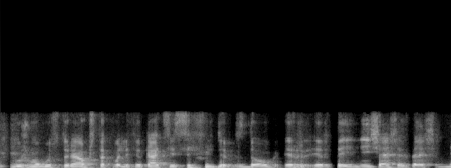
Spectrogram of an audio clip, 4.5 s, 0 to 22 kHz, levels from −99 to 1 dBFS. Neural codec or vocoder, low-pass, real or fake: none; 7.2 kHz; real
